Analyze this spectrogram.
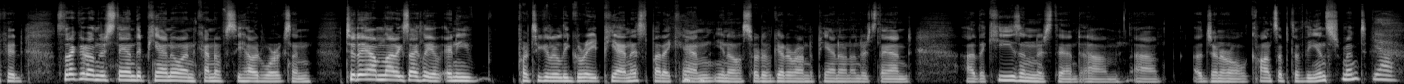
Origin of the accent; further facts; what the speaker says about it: Mexico; also born or lived in Auburn, Washington; now in Tacoma, United States; growing up in Mexico, I went to private schools my whole life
